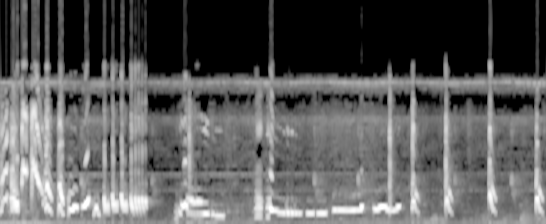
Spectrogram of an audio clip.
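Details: Lure song of a Bornean white-rumped shama performing its whole repertoire to provoke other shamas into song. A rapid chattering burst gives way to clear slurred whistles, a long wavering fluted phrase and sparse high sharp notes.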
